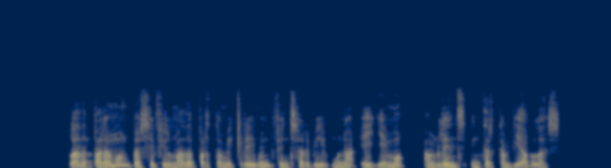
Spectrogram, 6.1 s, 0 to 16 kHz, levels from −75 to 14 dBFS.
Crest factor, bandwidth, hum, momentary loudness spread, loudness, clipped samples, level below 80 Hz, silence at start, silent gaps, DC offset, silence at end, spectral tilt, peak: 18 dB; 7.6 kHz; none; 7 LU; -19 LUFS; under 0.1%; -60 dBFS; 0.7 s; 4.09-4.24 s; under 0.1%; 0.5 s; -7.5 dB/octave; 0 dBFS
